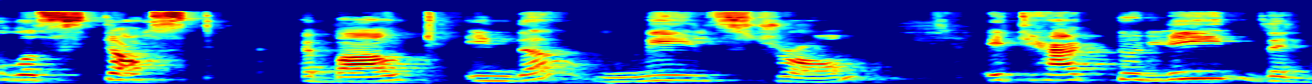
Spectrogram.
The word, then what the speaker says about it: maelstrom: That is M-A-E-L-S-T-R-O-M, maelstrom. You do not pronounce that E, but still there is an E there.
